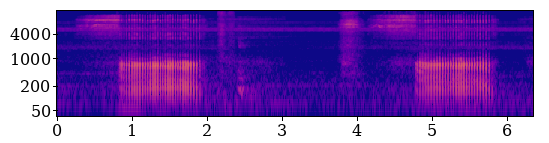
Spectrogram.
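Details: Mati, a pet pug, snoring while asleep: two long, rattling, buzzy snores about four seconds apart, each lasting around a second, with soft breathing between them.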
